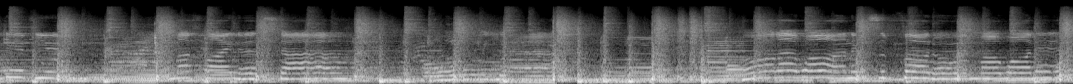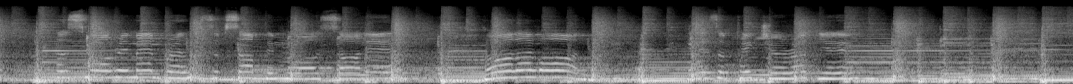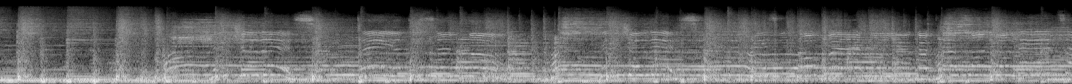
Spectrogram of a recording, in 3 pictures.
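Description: Live rock band: a woman singing lead into a microphone, with a second female voice, over electric guitar and a drum kit keeping a steady beat.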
